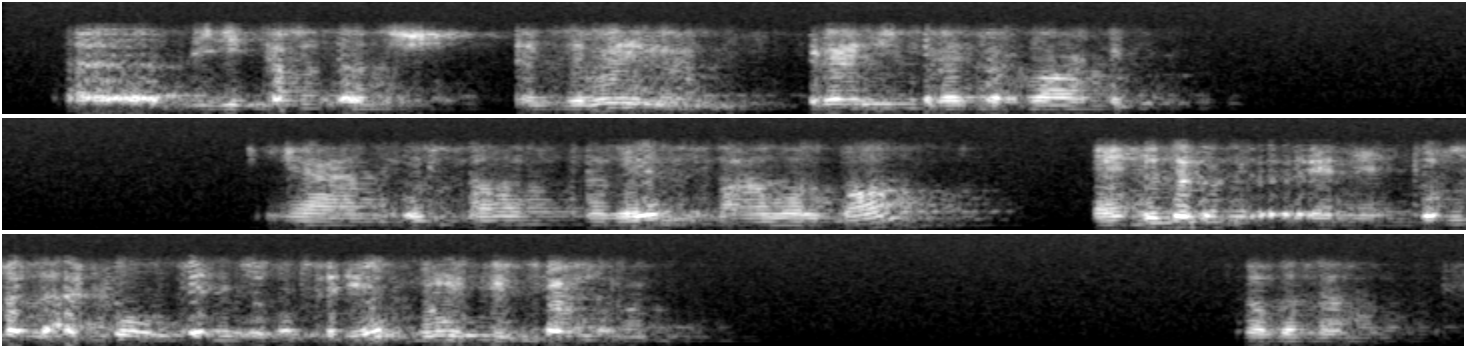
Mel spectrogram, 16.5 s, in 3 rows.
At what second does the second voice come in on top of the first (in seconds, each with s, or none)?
none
